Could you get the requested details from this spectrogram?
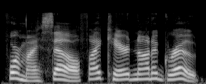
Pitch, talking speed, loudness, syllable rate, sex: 220 Hz, 205 wpm, -15 LUFS, 4.6 syllables/s, female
